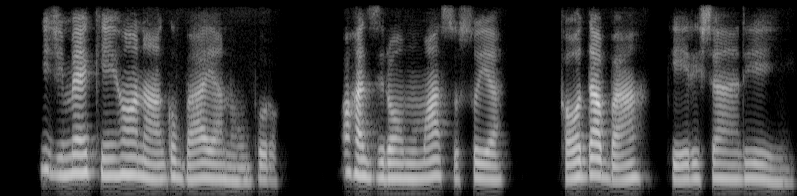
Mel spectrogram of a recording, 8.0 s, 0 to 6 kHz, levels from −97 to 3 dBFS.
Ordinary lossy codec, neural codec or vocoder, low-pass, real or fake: none; codec, 24 kHz, 0.9 kbps, DualCodec; 5.4 kHz; fake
